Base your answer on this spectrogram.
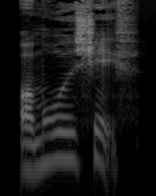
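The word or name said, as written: områdechef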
